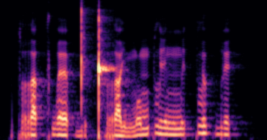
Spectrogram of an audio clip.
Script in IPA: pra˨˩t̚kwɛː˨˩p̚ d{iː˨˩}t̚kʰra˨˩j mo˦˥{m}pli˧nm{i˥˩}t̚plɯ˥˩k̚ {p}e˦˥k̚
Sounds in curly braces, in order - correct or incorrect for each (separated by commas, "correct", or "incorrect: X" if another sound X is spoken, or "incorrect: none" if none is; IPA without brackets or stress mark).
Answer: incorrect: i˨˩, correct, incorrect: i˦˥, incorrect: b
